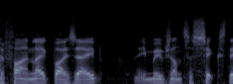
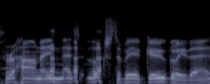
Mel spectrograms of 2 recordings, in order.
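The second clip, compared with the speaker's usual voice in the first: giggling and laughing through the words; 2 semitones higher than usual. Cricket commentator calling a delivery: giggling. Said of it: "Sorry, I'm giggling".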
